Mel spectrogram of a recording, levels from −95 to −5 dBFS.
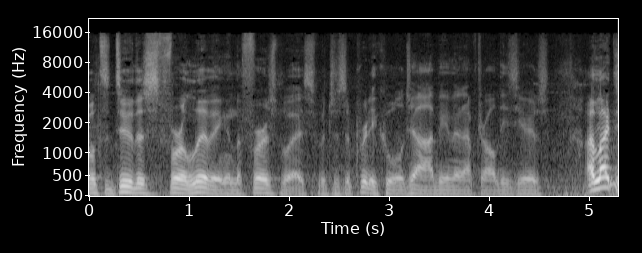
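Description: A wrong sample rate runs from 3.06 to 4.44 s. Across that stretch, audio recorded at 44.1 kHz is played back at 48 kHz with no rate conversion. Because the samples go out faster than they were captured, speed and pitch rise together by the same ratio. The passage runs about 1.09 times too fast and sits roughly 1.5 semitones high, a lift that is modest because the two rates are close.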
